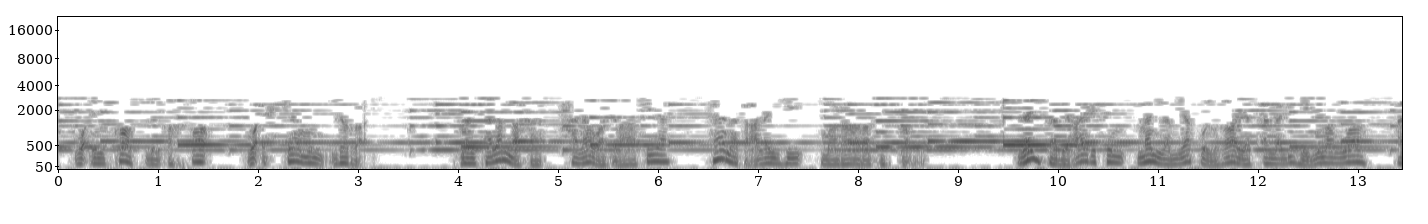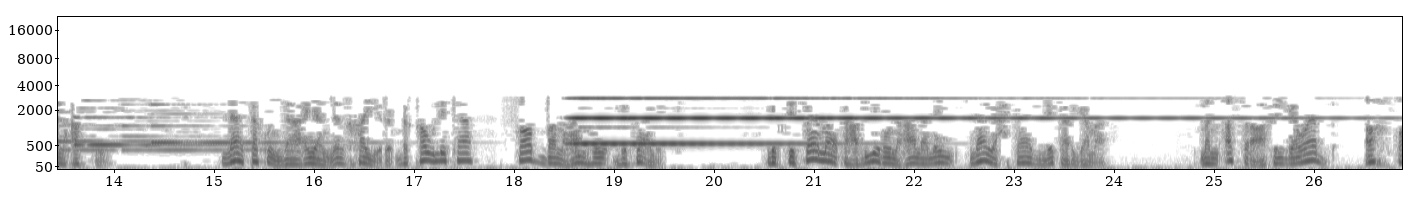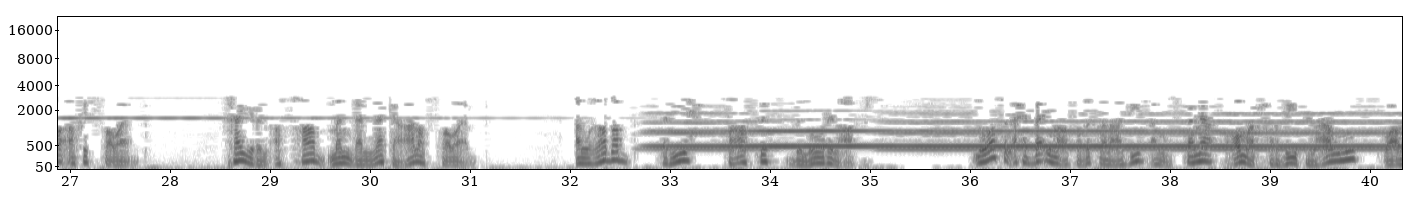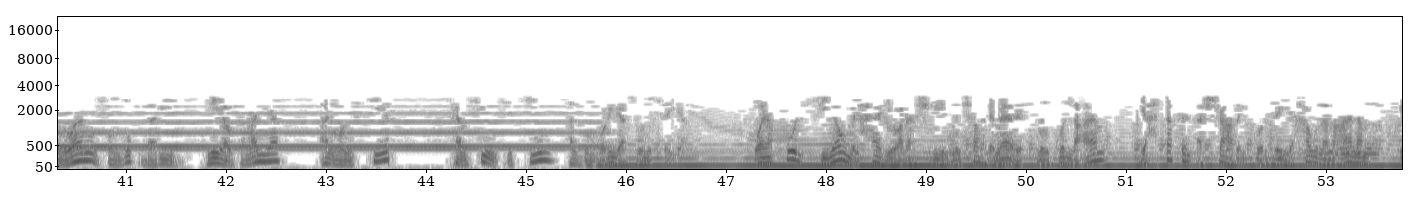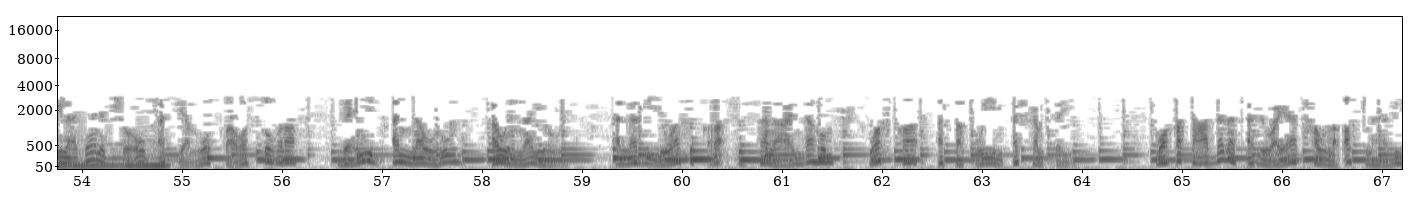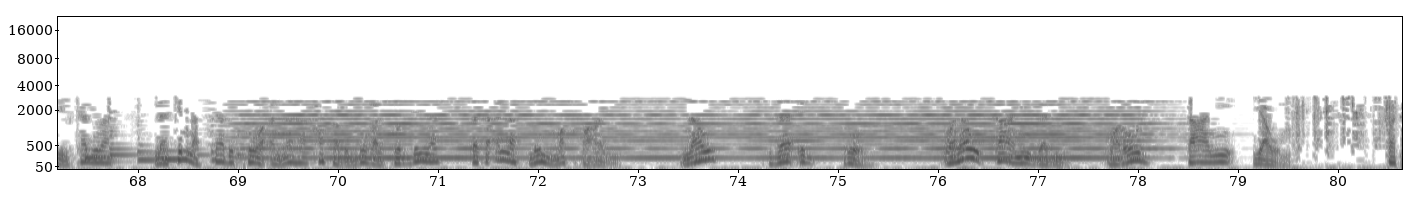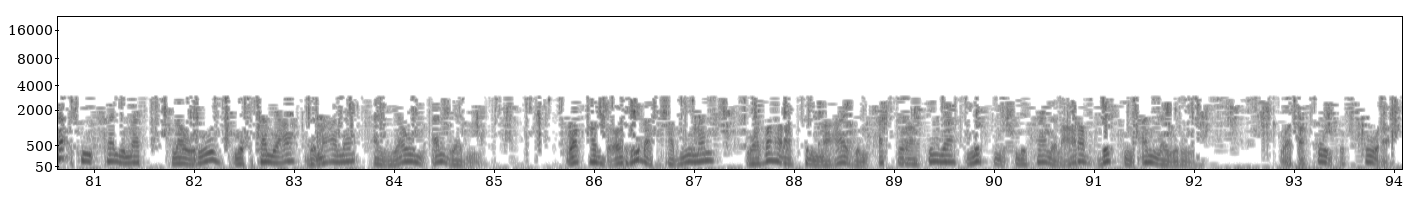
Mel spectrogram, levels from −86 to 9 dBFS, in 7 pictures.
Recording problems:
garbled, watery; badly; nothing above 3 kHz
background music; very loud; throughout; 2 dB above the speech

